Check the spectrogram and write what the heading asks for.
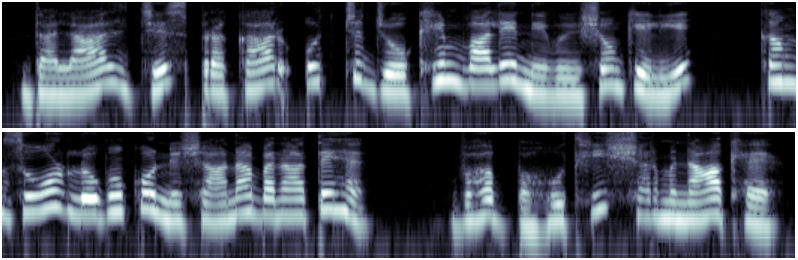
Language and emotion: Hindi, disgusted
